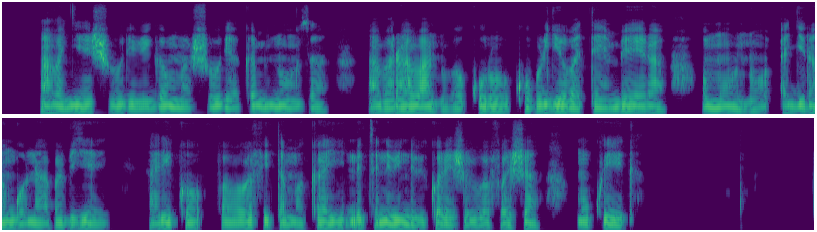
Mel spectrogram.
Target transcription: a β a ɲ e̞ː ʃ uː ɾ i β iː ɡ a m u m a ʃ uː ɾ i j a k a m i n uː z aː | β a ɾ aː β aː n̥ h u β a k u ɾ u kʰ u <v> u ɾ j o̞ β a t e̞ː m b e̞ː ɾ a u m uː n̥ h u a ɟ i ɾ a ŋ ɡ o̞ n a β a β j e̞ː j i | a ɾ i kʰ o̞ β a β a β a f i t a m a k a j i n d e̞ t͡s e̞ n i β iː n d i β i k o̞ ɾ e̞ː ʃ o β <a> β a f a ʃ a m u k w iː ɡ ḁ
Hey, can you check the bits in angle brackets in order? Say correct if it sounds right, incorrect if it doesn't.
incorrect, incorrect

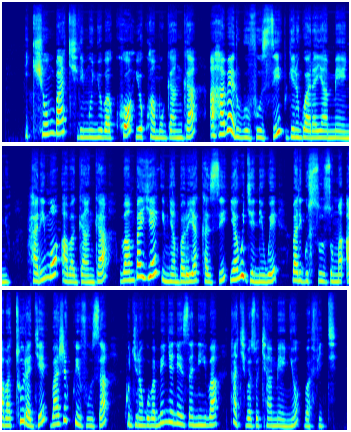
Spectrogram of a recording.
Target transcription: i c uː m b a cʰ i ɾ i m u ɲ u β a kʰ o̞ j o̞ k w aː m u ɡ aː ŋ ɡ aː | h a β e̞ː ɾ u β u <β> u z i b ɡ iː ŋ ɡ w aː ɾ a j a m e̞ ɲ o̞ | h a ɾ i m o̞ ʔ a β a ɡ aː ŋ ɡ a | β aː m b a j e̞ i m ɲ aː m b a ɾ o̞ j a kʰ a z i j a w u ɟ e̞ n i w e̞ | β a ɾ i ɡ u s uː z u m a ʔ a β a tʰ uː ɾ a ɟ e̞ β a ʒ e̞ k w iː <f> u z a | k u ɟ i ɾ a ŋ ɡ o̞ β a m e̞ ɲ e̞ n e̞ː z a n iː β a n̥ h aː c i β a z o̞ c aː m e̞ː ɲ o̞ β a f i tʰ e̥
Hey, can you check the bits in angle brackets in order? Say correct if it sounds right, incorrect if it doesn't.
incorrect, incorrect

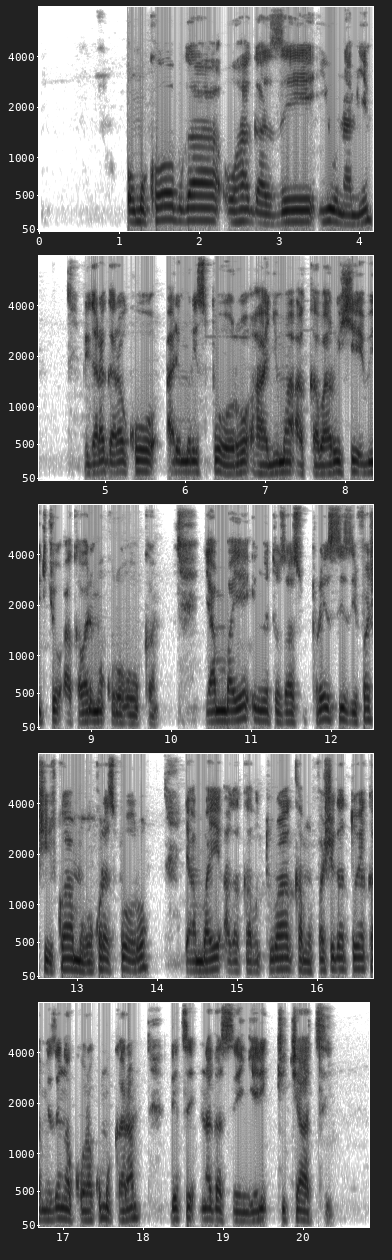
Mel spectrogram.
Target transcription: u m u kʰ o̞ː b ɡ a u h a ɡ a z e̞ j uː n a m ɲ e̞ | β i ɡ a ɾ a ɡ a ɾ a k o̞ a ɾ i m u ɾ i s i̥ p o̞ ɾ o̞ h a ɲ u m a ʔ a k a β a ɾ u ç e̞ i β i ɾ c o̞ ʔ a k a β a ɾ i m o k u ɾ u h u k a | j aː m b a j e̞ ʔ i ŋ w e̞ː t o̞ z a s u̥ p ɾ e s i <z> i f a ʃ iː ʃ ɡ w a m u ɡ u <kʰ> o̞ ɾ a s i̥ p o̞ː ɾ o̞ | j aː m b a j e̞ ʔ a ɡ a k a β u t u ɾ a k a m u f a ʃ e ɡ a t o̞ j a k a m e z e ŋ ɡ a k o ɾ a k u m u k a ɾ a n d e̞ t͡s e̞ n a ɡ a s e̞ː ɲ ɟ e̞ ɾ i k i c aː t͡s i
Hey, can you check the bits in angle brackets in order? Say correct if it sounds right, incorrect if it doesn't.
correct, incorrect

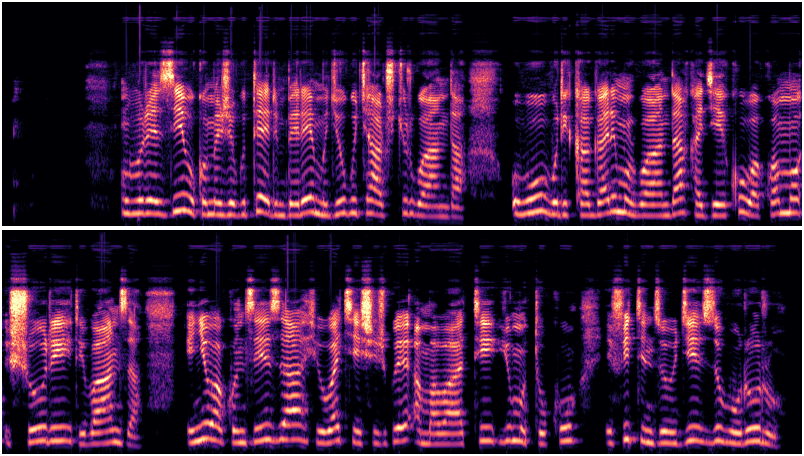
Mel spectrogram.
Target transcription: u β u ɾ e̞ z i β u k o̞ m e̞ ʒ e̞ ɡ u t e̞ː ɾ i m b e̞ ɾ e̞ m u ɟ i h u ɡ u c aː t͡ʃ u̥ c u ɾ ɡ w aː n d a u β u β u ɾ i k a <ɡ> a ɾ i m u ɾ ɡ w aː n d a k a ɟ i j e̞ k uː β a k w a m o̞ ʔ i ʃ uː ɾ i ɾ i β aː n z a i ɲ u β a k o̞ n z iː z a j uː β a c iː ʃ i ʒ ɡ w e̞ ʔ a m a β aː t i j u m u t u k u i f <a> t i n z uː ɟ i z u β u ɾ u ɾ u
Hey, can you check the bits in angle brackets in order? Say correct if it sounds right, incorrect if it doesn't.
correct, incorrect

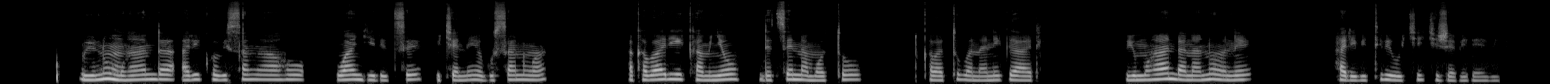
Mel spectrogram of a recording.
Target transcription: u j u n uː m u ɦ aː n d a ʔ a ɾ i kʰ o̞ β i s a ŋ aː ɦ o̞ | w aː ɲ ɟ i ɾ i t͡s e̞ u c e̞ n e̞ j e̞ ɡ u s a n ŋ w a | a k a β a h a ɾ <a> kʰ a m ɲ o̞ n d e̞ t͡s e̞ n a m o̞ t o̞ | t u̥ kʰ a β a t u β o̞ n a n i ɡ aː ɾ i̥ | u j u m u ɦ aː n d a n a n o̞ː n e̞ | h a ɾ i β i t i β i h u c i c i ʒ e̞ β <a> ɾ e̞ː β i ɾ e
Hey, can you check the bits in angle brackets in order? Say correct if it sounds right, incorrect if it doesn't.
incorrect, incorrect

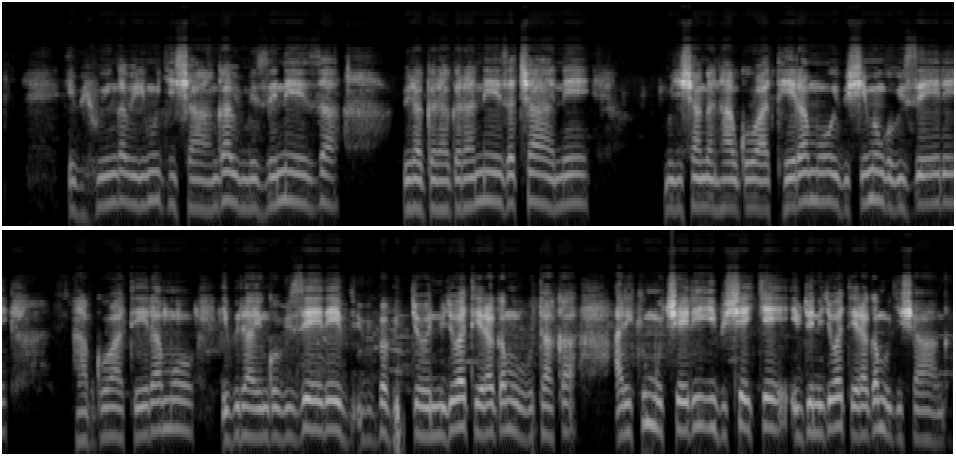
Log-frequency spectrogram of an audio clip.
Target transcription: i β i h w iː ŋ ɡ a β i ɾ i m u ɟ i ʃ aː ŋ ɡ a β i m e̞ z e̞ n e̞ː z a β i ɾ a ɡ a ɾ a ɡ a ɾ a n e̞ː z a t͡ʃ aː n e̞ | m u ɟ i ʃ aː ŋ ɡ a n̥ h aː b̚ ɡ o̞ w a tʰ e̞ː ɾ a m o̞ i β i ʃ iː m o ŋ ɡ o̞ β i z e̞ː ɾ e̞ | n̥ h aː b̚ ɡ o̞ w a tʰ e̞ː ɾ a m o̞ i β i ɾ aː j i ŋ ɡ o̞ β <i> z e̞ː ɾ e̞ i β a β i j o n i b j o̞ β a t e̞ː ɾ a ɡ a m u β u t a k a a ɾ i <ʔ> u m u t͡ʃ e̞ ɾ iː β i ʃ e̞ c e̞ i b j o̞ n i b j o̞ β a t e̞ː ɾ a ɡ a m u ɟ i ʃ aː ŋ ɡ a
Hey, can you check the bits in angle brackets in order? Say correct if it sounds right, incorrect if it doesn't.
correct, incorrect

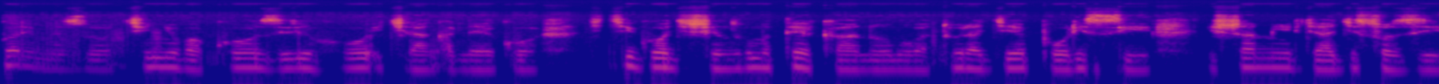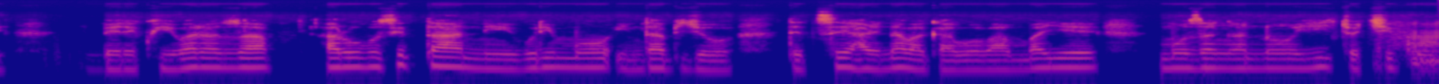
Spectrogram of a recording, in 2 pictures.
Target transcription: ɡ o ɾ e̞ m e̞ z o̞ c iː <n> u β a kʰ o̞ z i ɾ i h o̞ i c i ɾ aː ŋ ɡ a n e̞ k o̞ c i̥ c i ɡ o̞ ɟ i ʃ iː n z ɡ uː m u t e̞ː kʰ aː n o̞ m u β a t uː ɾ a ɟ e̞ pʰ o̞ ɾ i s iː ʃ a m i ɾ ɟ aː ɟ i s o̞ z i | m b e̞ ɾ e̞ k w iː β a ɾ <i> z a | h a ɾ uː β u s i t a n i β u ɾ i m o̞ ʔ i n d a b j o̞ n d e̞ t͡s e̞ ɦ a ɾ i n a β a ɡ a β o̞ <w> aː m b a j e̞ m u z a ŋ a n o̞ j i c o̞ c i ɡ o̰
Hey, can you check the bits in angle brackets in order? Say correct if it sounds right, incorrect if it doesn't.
incorrect, incorrect, incorrect

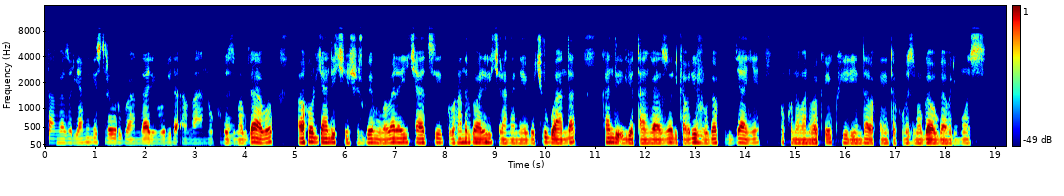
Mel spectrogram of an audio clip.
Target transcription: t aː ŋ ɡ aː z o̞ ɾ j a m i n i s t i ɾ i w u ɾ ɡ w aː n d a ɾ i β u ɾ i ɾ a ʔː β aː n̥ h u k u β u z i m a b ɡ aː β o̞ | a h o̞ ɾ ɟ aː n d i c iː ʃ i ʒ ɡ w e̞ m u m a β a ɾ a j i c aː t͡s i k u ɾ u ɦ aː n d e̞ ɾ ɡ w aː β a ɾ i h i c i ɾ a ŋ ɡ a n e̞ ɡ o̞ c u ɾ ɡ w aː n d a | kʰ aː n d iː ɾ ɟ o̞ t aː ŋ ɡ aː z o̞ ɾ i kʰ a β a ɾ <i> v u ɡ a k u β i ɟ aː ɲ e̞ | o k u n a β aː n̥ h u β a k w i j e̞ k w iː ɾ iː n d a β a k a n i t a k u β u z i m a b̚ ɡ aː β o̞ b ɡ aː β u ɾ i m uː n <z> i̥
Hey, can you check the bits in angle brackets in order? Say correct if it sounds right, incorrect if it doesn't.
correct, incorrect

